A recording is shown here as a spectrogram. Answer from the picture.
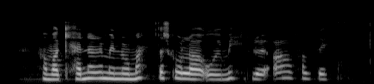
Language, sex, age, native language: Icelandic, female, 15, Icelandic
